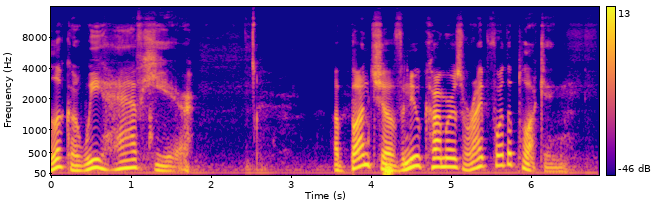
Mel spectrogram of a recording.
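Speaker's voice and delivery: smug, slow, mocking, taunting gloat. A woman greets a group of newcomers, smirking. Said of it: "she's kind of smirking".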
